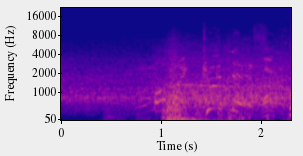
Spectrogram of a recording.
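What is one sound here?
A body slams hard onto a ring mat with a loud thud.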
